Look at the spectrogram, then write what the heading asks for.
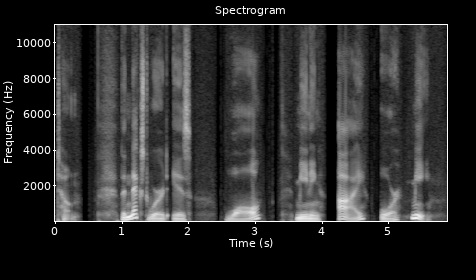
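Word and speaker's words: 我: The next word is wall meaning I or me. Pronounce it like wall. Keep it low and steady. This is a third tone.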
